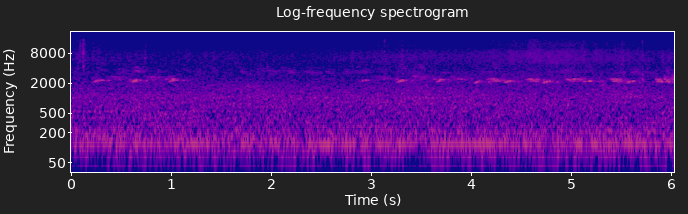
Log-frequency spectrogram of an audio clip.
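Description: Birds chirping in quick runs of short, repeated notes, once near the start and again through the second half. The chirping is faint over a steady low hum.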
